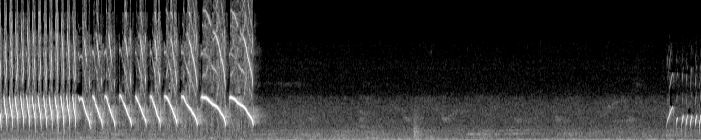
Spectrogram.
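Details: Canary singing a long rolling song used to stimulate young canaries to sing: a run of quick, high downslurred notes repeated about three times a second for over two seconds, then near silence before a brief high burst at the end.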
